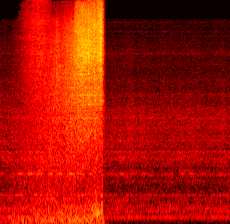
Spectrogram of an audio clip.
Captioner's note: explosion whooshes; soft music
